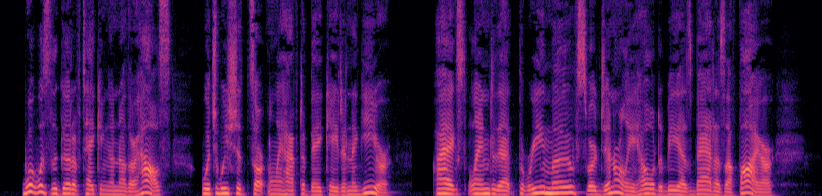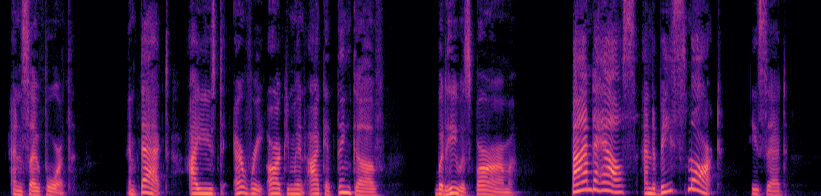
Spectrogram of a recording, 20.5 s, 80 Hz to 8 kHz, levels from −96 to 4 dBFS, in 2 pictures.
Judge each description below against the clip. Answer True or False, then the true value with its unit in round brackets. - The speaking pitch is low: False (180 Hz)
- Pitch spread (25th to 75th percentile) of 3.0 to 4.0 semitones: False (4.8 semitones)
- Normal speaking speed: True (170 wpm)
